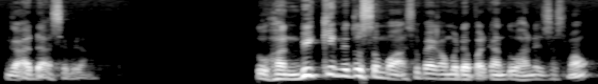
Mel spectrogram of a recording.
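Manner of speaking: normal talking voice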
